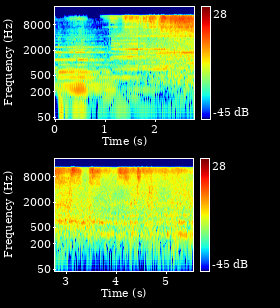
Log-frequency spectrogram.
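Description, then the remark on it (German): A train rolls past, opening with a tonal horn-like chord that gives way to a steady, broad rumble and rattling of wheels on track, sustained throughout. “Mit dem Zug.”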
